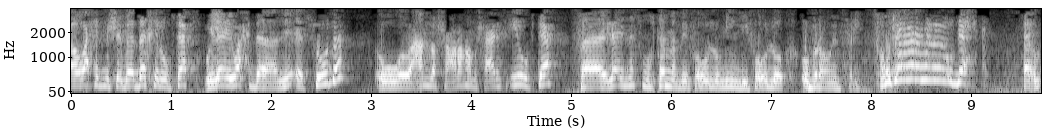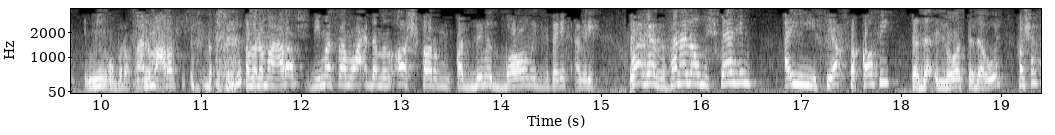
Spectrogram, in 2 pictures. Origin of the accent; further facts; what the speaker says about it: Egypt; احنا كمصريين بنفهم ان ده ايه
